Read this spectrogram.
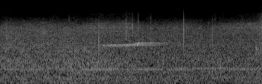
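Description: Train brakes squeal briefly as the train comes to a stop.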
